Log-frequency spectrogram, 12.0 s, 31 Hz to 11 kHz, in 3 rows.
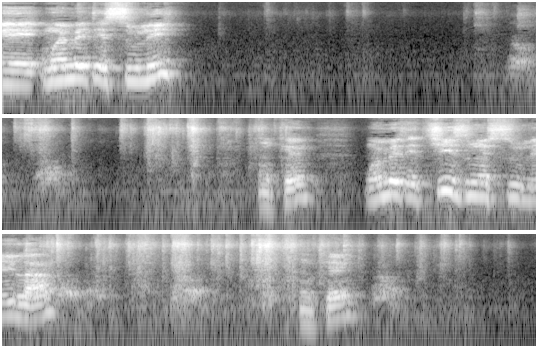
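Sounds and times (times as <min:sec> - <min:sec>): plastic wrapping crinkling: 0:03.5 - 0:06.2, 0:07.0 - 0:12.0.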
